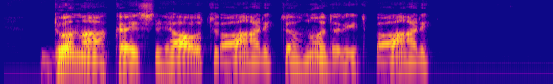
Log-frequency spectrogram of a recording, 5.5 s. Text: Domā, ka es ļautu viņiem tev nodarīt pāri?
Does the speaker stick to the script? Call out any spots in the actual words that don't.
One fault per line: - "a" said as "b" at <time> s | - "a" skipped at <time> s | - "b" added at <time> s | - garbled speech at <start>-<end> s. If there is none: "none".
- "viņiem" said as "pāri" at 2.2 s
